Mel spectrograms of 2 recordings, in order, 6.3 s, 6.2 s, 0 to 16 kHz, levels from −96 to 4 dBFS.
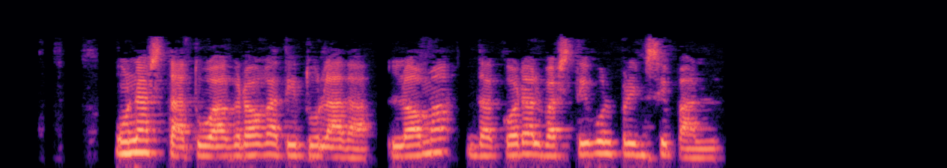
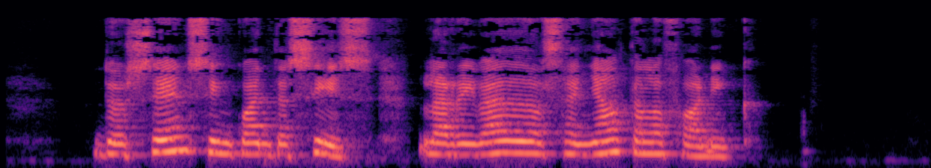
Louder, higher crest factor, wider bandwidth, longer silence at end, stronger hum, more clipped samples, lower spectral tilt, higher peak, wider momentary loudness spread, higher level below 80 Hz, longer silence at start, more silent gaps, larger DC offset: first, -17 LUFS vs -24 LUFS; about the same, 18 dB vs 18 dB; second, 7.8 kHz vs 11.5 kHz; first, 1.5 s vs 1.2 s; neither; neither; first, -4.5 dB/octave vs -3 dB/octave; first, -2 dBFS vs -8 dBFS; about the same, 9 LU vs 8 LU; first, -62 dBFS vs -72 dBFS; about the same, 0.75 s vs 0.65 s; first, 2.52-2.57 s vs none; neither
